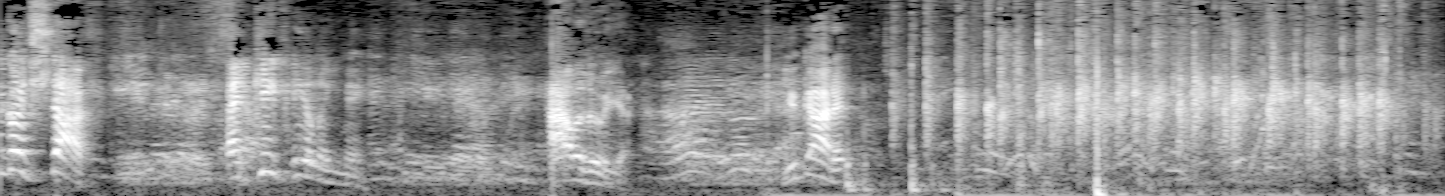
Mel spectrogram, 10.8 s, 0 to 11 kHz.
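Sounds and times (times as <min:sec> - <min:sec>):
speech: 0:00.2 - 0:06.6
audience clapping: 0:06.5 - 0:10.8.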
